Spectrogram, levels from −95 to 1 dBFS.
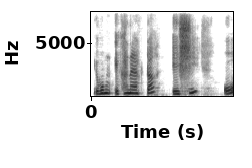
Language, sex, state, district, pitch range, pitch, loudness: Bengali, female, West Bengal, Jalpaiguri, 285-345 Hz, 330 Hz, -19 LUFS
